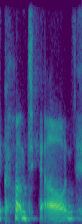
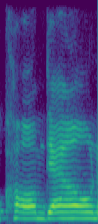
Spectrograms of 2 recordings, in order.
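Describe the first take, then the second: First: Said in the usual way. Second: Loud, blunt "Calm down" as an order; commanding calm down. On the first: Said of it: "Never say". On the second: Shown as a demonstration. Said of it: "if we ever tell people".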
